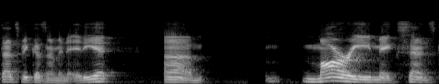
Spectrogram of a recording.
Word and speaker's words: Mari: So her name is Anna, but it's A-N-A. And then it's M-A-R-I. It's pronounced like calamari, Mari. Like, so Anna Mari, and it's Kause, her last name.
